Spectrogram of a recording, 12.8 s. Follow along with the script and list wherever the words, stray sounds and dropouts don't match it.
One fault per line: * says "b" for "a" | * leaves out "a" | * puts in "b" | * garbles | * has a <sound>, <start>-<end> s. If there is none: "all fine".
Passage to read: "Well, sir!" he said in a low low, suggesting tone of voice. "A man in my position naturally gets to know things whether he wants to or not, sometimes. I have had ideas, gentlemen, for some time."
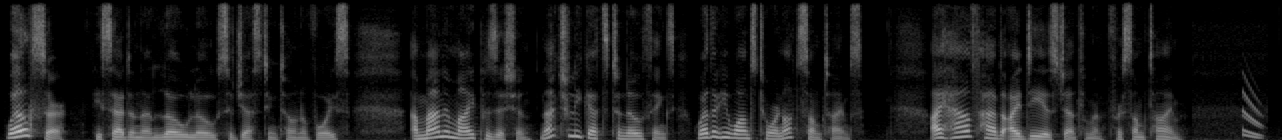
* has a chirp, 12.4-12.7 s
